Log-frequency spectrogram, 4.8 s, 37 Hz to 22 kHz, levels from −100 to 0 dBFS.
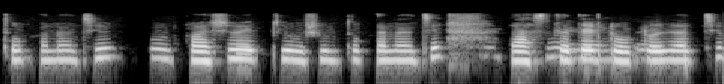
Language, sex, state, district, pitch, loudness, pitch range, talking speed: Bengali, female, West Bengal, Jalpaiguri, 235 Hz, -18 LUFS, 230-265 Hz, 125 wpm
